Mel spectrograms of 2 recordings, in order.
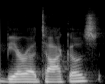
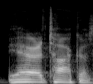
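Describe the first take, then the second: First: It is said in his normal voice. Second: It is said in a Homer Simpson voice.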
